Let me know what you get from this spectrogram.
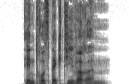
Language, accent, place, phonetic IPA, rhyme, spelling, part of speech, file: German, Germany, Berlin, [ɪntʁospɛkˈtiːvəʁəm], -iːvəʁəm, introspektiverem, adjective, De-introspektiverem.ogg
- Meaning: strong dative masculine/neuter singular comparative degree of introspektiv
